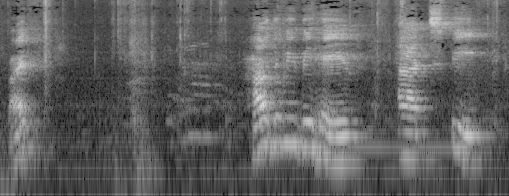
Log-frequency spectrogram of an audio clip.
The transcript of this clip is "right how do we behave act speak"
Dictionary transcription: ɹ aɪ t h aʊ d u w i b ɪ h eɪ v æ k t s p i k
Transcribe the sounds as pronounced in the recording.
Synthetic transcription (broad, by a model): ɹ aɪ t h aʊ d u w i b ɪ h eɪ v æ t s p i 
